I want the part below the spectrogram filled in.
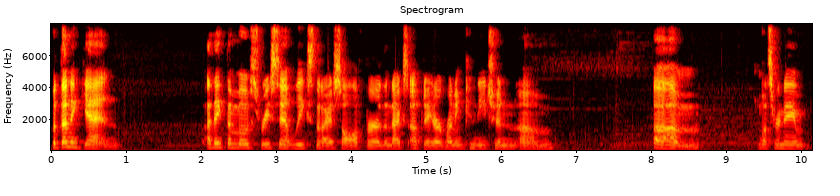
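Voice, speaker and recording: A woman game streamer chatting casually with viewers, rambling and thinking out loud. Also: mid-range voice, steady tone, measured pace, long pauses, faint music behind.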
